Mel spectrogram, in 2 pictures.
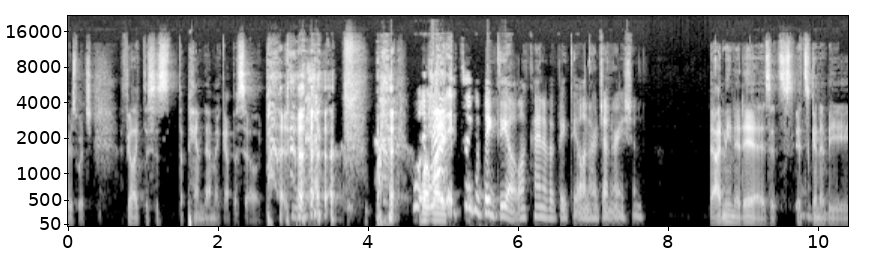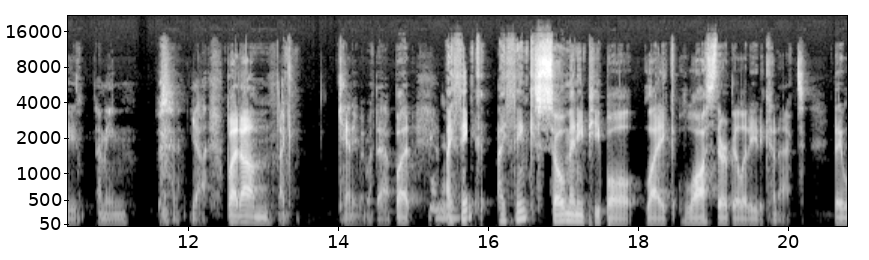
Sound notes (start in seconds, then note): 2.6 laughing; 12.1 sighs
